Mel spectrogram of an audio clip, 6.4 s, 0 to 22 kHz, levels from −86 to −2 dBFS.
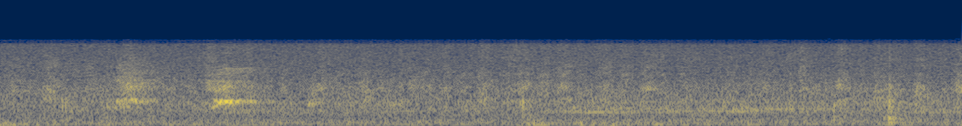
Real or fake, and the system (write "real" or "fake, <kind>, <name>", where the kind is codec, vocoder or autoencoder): fake, vocoder, Vocos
